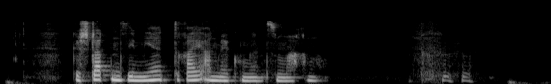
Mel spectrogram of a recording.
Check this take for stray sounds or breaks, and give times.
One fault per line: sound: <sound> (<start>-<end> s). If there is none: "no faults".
sound: laugh (4.1-4.8 s)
